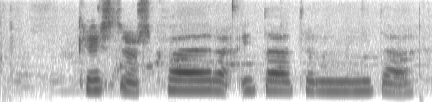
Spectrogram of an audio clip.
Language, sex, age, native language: Icelandic, female, 13, Icelandic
